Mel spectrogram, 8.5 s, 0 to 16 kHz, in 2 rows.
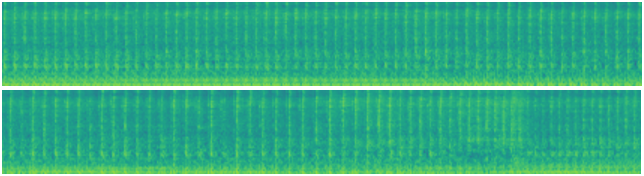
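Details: Air-cooled VW Beetle 1200 engine, long dormant, on a test stand after plugging vacuum leaks: lumpy, uneven idle with a heavy low chuff and skipping beat; one cylinder not firing.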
